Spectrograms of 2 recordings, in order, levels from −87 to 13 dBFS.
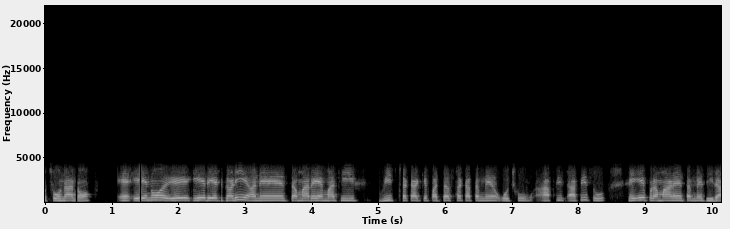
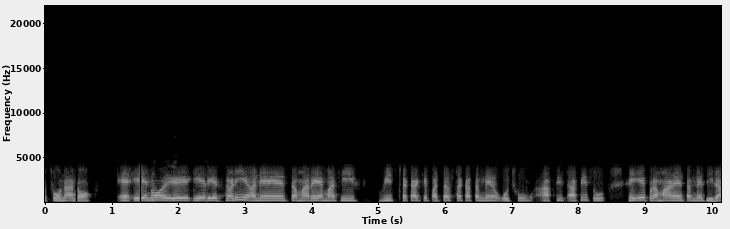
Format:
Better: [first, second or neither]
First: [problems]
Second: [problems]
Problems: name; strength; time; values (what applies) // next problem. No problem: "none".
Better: first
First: none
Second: noise reduction (neural mask model DeepFilterNet 3)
